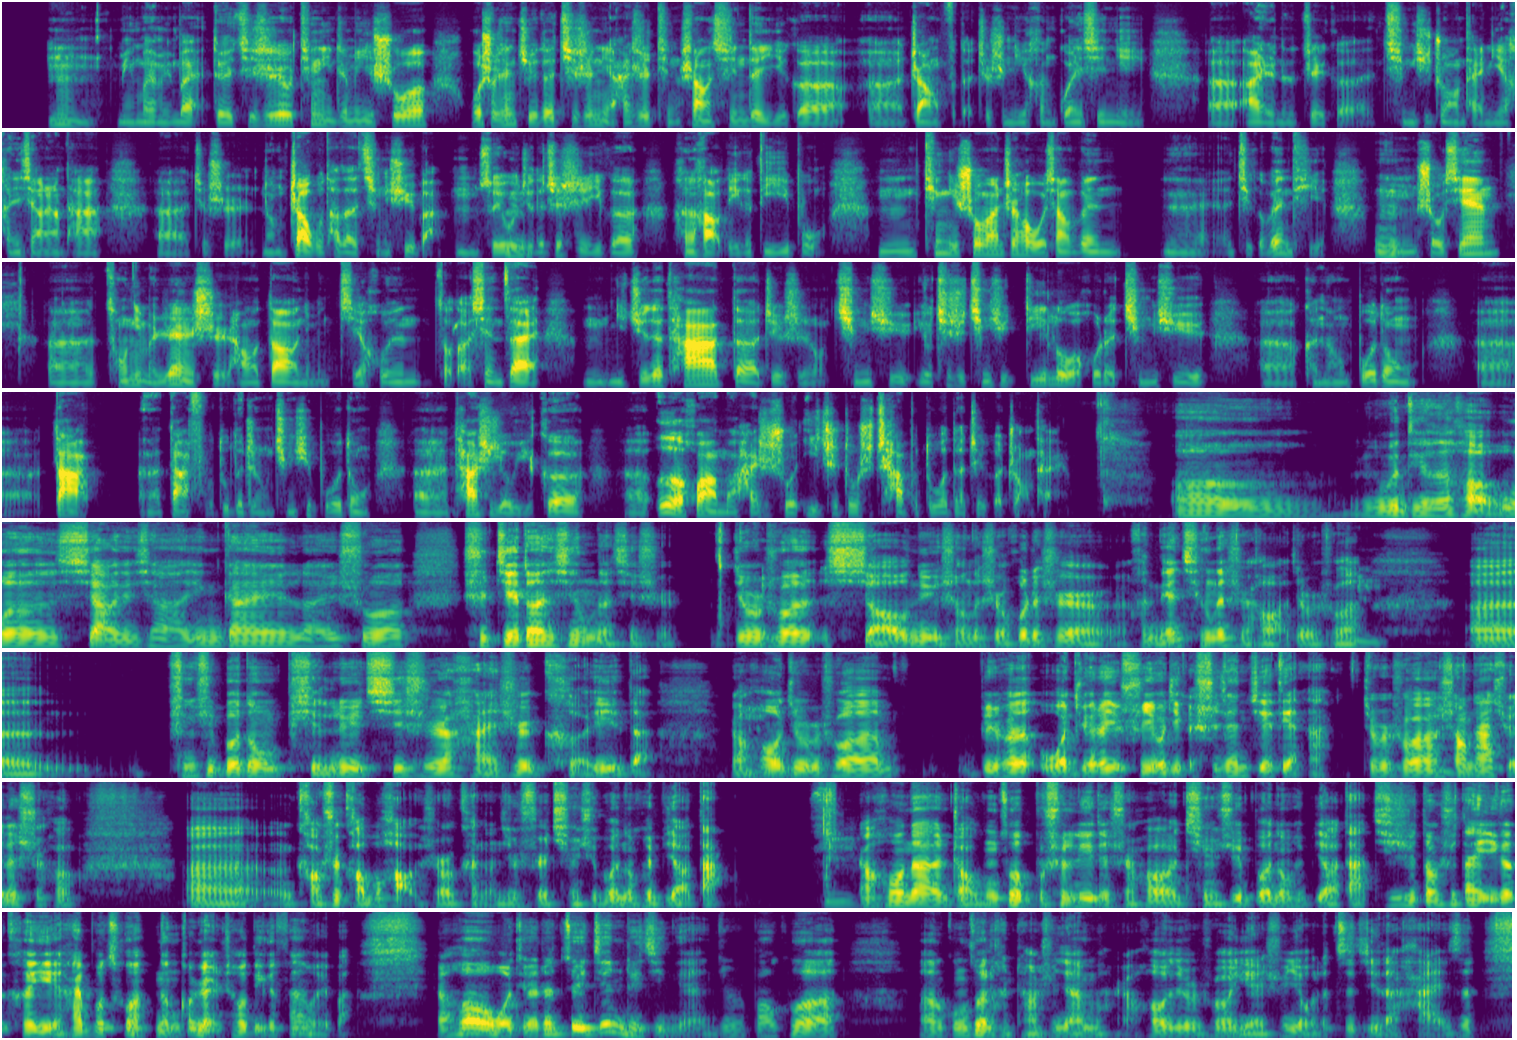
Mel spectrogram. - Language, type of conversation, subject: Chinese, advice, 我该如何支持情绪低落的伴侣？
- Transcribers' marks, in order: "她" said as "掏"; tsk; "在" said as "带"; teeth sucking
